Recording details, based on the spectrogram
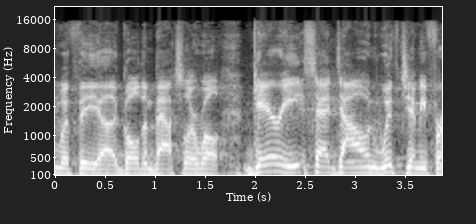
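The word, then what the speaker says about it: Gerry: How do you pronounce this name? Jerry. Jerry? Yeah. Not Gary. Jerry. Jerry? Jerry. Jerry? Jerry. Jerry? Jerry. Jerry? Jerry? Jerry. Jerry. Yeah. How do you pronounce this? Gary.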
